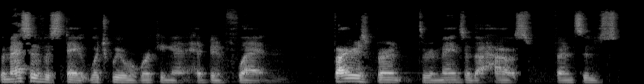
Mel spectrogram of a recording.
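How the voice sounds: A natural reading voice is heard with a quiet background.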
